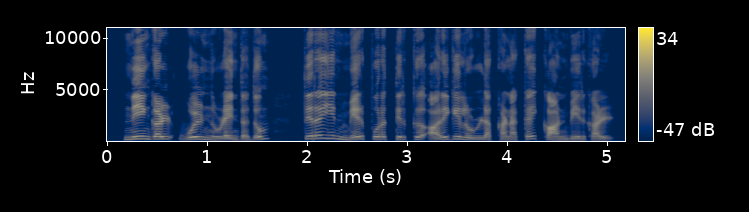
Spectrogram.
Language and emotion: Tamil, neutral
